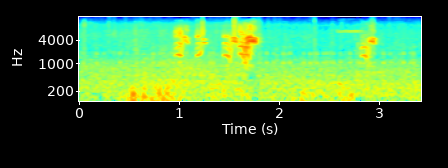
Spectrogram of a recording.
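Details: Sparrows on a March 31 afternoon giving a few short, high chirps in brief clusters near the middle and a lone note toward the end, over quiet background hiss.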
